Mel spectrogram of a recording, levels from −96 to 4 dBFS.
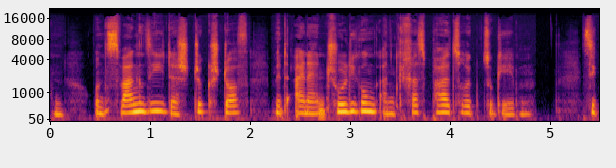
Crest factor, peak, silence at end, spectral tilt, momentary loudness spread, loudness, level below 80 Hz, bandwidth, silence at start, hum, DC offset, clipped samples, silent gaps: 18 dB; -2 dBFS; 0 s; -3.5 dB/octave; 14 LU; -19 LUFS; -54 dBFS; 18.5 kHz; 0.05 s; none; under 0.1%; under 0.1%; none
